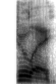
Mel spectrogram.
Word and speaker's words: Dulé: Duell, is that how you say his name? – Dulé, yeah.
